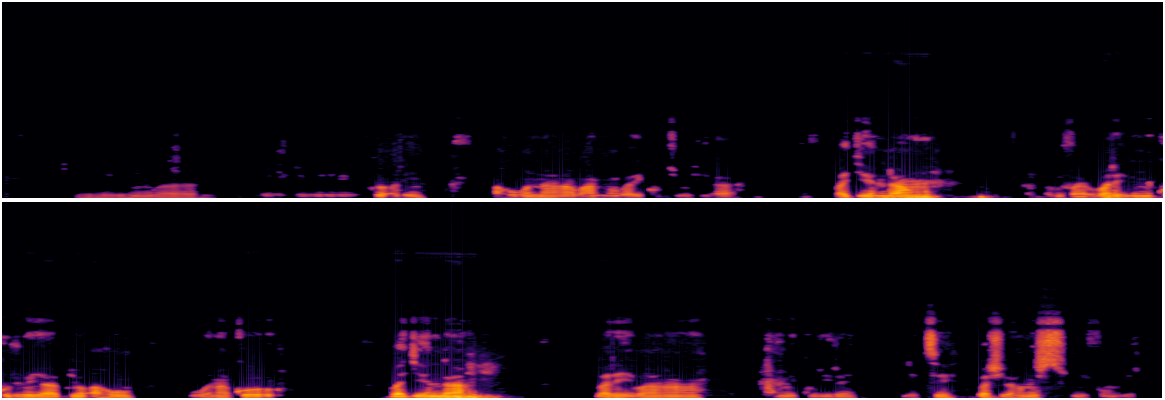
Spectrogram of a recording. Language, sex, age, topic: Kinyarwanda, male, 25-35, agriculture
